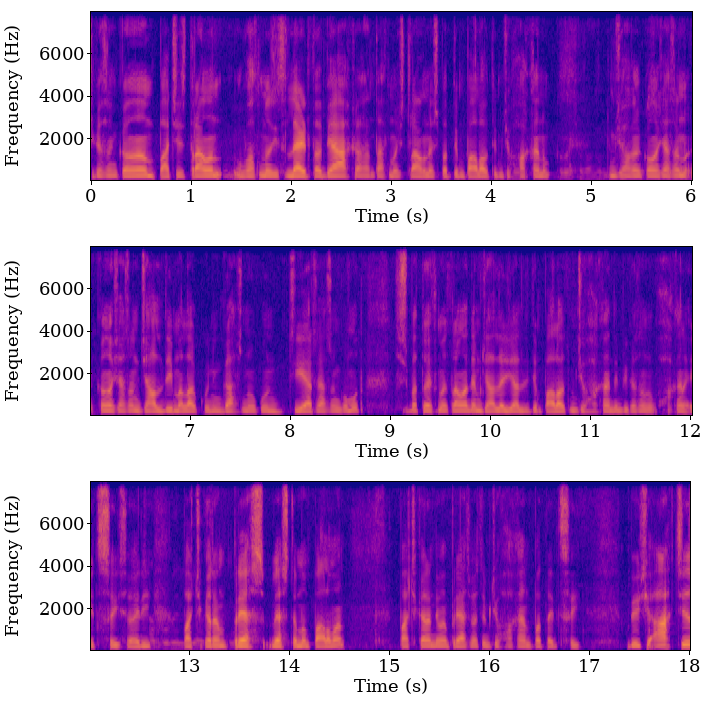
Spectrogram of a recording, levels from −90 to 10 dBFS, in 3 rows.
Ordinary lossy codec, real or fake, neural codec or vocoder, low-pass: none; real; none; none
